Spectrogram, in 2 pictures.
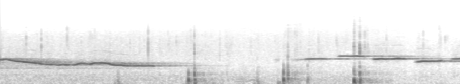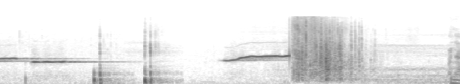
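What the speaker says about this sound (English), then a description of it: "And I hear him whistling like so close by." A character whistles a wandering tune in the White Day horror game, set in a school at night, the whistle fairly close and broken into phrases, with sharp cracks and thuds in between and a loud burst near the end.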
